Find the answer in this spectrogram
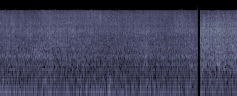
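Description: Chopped tomatoes with onions and ginger-garlic paste sizzling steadily in hot oil in a frying pan. The sizzle breaks off for an instant about four seconds in and resumes a little louder.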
